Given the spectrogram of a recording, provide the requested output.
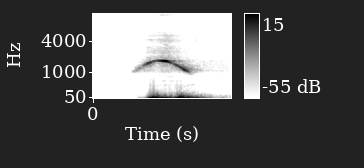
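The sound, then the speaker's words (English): A man gives one clear whistle that glides up and then slides back down, an impressed-sounding swoop lasting under a second, with a soft low rumble beneath it, as he gets out of a vehicle. “Ned whistled as he debarked.”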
